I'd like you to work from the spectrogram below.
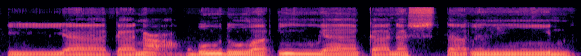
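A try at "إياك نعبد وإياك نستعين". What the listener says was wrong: itu ainnya masih kurang jelas dan tadi apa namanya tasdid ya kepanjangan.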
